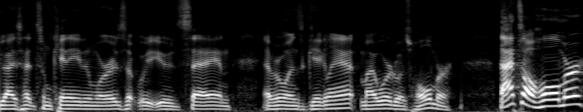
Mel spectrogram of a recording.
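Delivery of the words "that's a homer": higher-pitched mock sports announcer; imitated highlight-show home run call; sportscaster impression. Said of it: "you watch SportsCenter and they're like".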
